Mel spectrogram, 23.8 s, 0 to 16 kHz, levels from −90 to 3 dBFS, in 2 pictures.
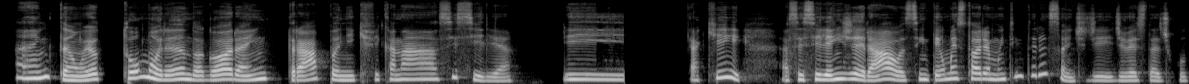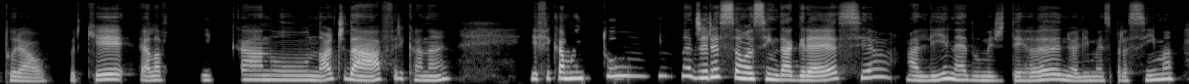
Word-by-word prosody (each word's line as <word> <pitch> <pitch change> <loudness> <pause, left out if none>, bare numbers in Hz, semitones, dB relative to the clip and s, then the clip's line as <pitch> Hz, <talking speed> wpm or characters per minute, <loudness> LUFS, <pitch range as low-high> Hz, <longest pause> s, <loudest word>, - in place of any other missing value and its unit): Ah, 270 -2 +3
então, 210 - +4
eu 220 +3 +5 0.2
tô 275 +3 +4
morando 225 -7 +5
agora 195 +1 +4
em 230 +6 +4 0.2
Trapani 190 0 +1
que - - -12
fica 215 0 -5
na 225 +1 0
Sicília. 170 - -5 0.5
E 220 -1 0 0.7
aqui, 245 +7 0 0.4
a 180 - -5
Sicília 210 +1 +3
em 235 +3 +6
geral, 225 -2 +4
assim, 185 +5 -1
tem 200 -1 -1
uma 235 +4 +2
história 245 -2 +1
muito 230 +9 -1
interessante 365 - -5
de 170 -1 -4
diversidade 170 -1 -5
cultural. 165 -1 -7 0.2
Porque 220 +1 -1
ela 190 +2 -3 0.4
fica 205 +1 -7
no 195 -1 -3
norte 225 +7 -2
da 185 -6 +4
África, 235 -4 -6
né. 185 +7 -3 0.8
E 240 - -1
fica 260 +2 -1
muito 355 +8 -1 0.3
na 370 -1 -2
direção, 295 -1 +2
assim, 245 -2 +2
da 205 -1 +2
Grécia, 200 +11 -1 0.3
ali, 185 +4 -1
né, 215 -5 +1
do 185 -1 -7
Mediterrâneo, 180 +3 -3
ali, 165 +1 -5
mais 170 0 -7
pra 170 -1 -10
cima. 215 +7 -3
210 Hz, 130 wpm, -24 LUFS, 185-245 Hz, 0.8 s, em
